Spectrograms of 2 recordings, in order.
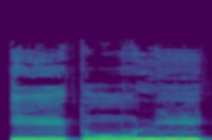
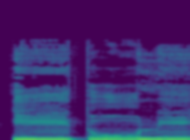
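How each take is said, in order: No difference in how they are said.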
